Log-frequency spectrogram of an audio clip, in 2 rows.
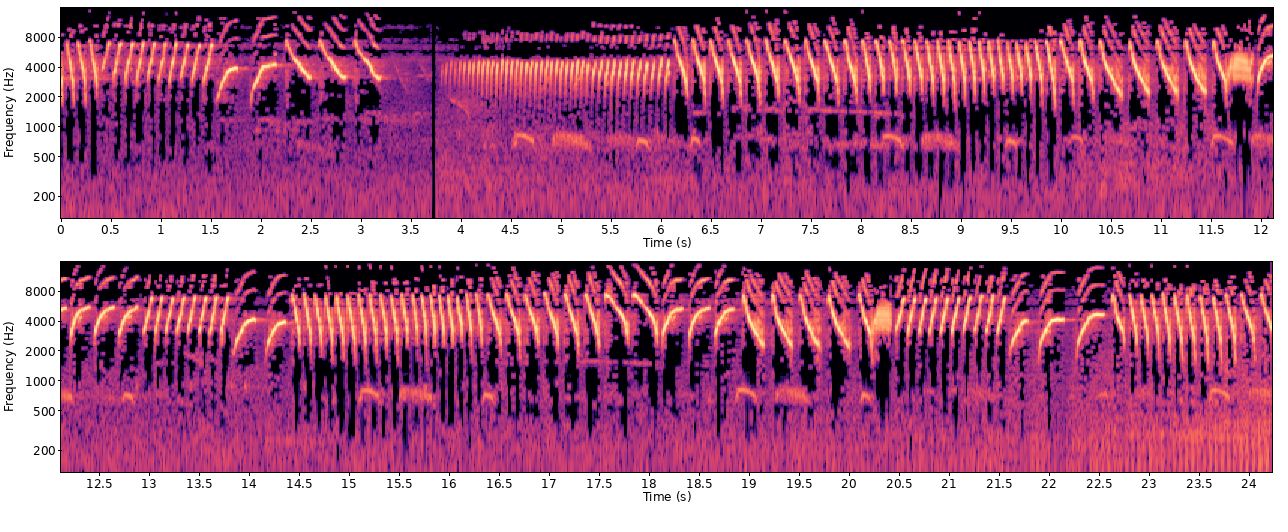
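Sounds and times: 
canary singing: 0.0s - 24.2s.

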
